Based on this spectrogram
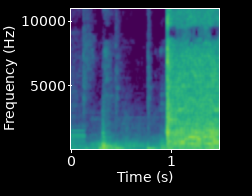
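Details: Non-running BMW 335i cranking a few slow, uneven turns then a sustained soft crank that never fires; owner suspects low compression; cause unclear.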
